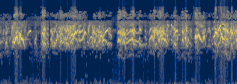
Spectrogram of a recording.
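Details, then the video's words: Dense, high twittering of Sarail birds: harsh, overlapping chirps in two long bursts split by a short pause. "সরাইল পাখির ডাক।Sorail pakhir dak"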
